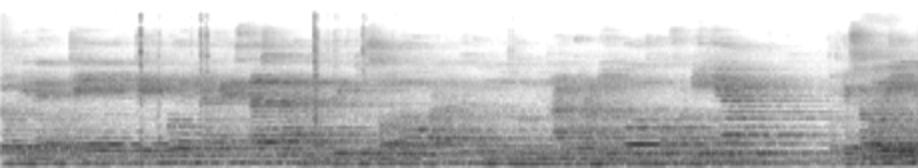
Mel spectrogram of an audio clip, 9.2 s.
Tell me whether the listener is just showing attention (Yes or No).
Yes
